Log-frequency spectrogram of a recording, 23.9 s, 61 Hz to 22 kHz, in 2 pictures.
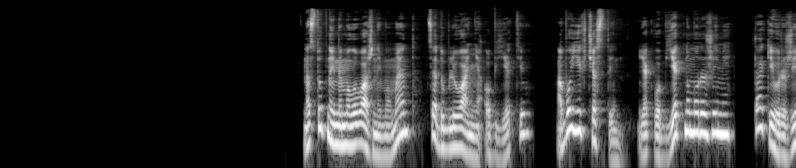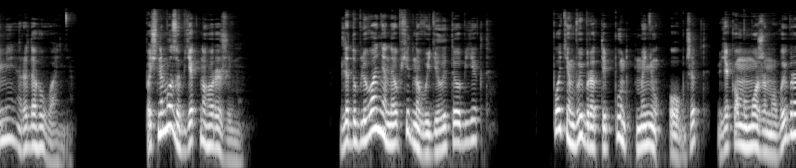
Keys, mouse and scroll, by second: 1.5-1.9 scroll down 1, 1.9 middle click, 5.0 shift+click, 7.2 Delete, 9.9 shift+a, 12.6 middle click, 14.6 click, 18.1 click, 23.5 click.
